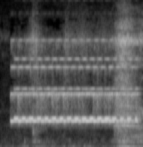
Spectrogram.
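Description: A phone ringtone sounds loud and close with steady electronic tones, a brief bright burst at the end, in a room where a gun is being cleaned.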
